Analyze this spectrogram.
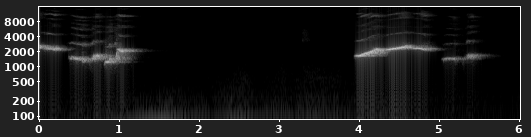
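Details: Whistled calls of a female white-rumped shama, used to lure males into song. A warbled phrase opens the clip. After a silent gap comes a rising slurred whistle and a lower trailing note.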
